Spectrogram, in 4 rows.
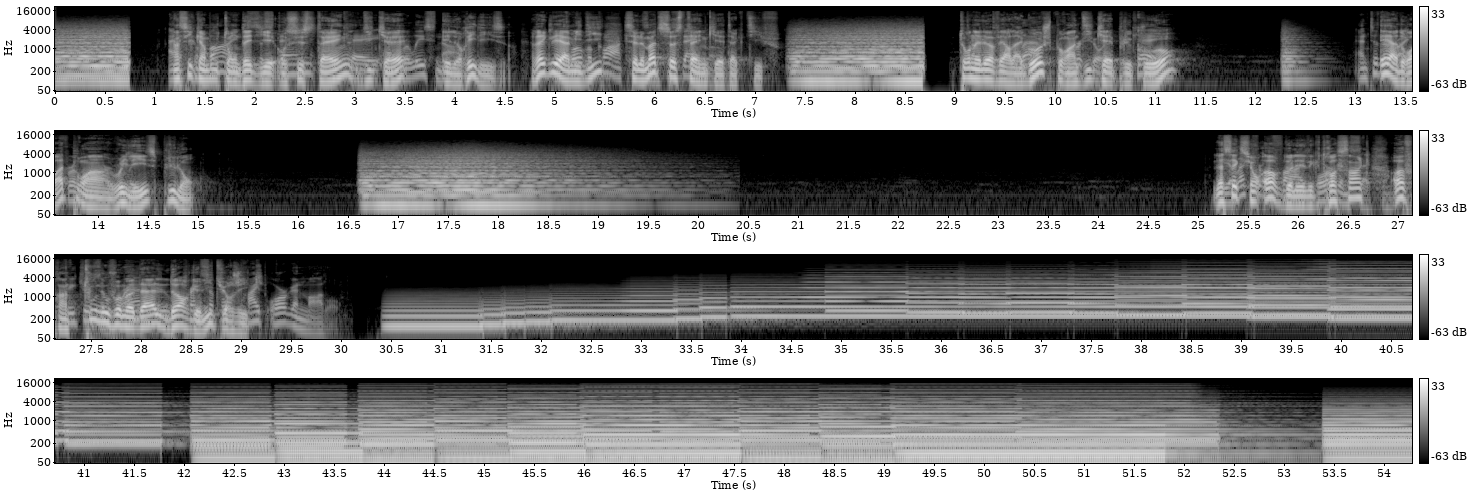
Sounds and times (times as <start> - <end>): Synthesizer: 0.0 - 0.8, 16.6 - 20.4, 30.4 - 54.2
Speech: 1.1 - 7.3, 9.0 - 11.3, 13.0 - 15.1, 25.2 - 30.0
Electric piano: 31.4 - 54.2.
